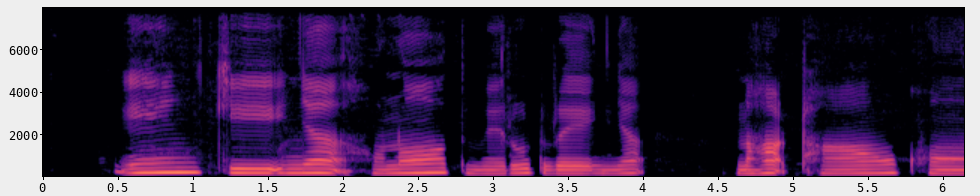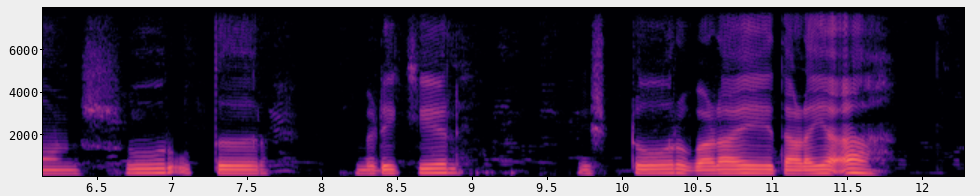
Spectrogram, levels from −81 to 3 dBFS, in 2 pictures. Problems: none marked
